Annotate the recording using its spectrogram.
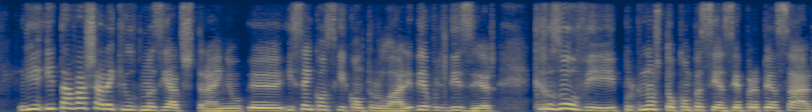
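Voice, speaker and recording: Against a quiet background, a woman of medium pitch talks at a fairly quick pace with very wide pitch swings. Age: 60s. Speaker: webinar host. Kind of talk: interview.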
